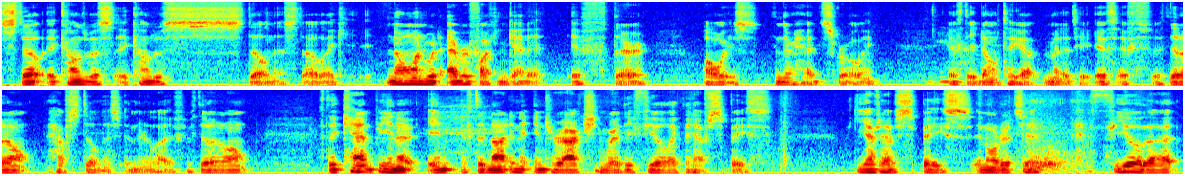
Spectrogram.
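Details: Adult male podcast host who stutters; stuttering.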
